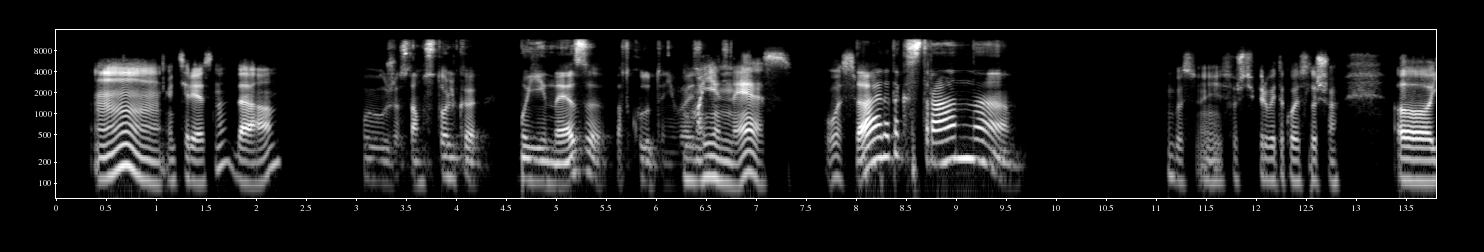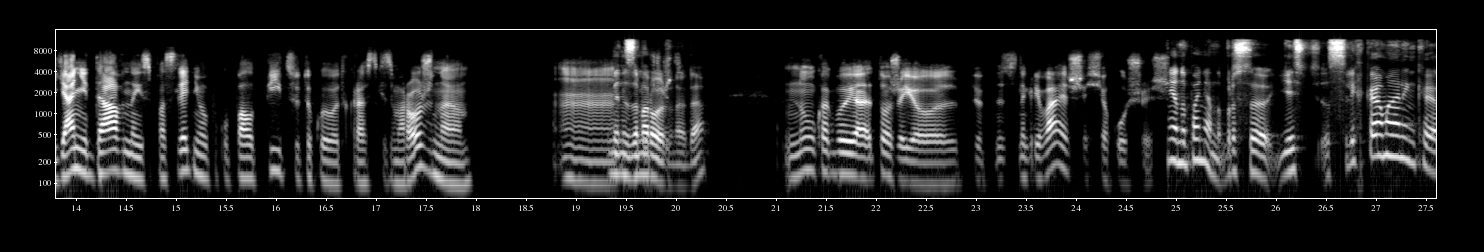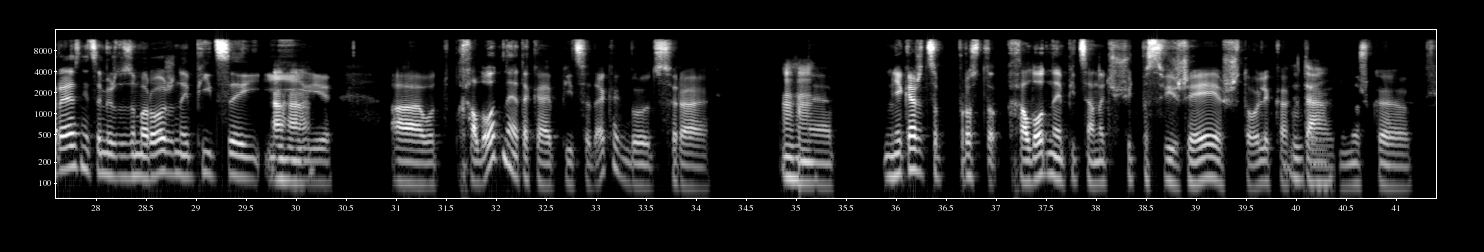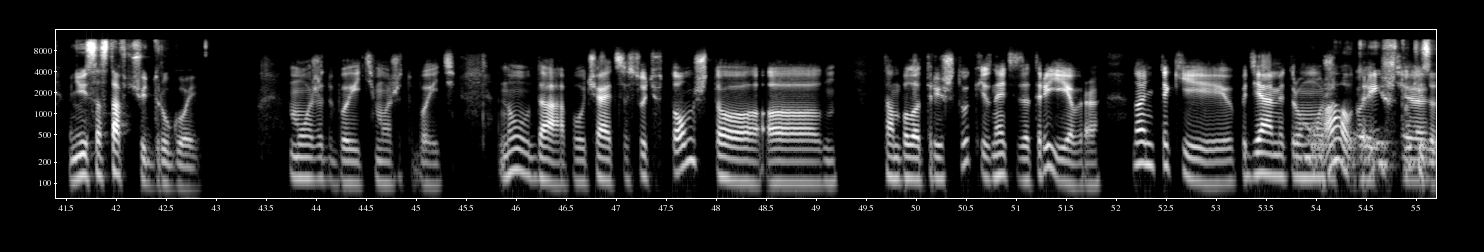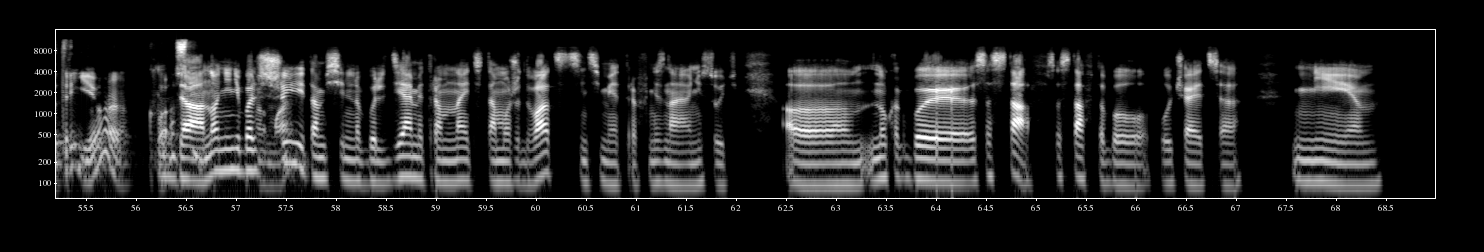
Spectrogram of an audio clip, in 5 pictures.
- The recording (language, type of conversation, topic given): Russian, unstructured, Что вас больше всего раздражает в готовых блюдах из магазина?
- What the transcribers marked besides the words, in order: tapping; surprised: "У, вау, три штуки за три евро?"; other background noise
